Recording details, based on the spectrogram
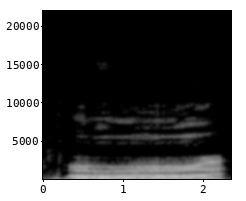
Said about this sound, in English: The elite lets out a long growl, signaling the release of the super elites.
